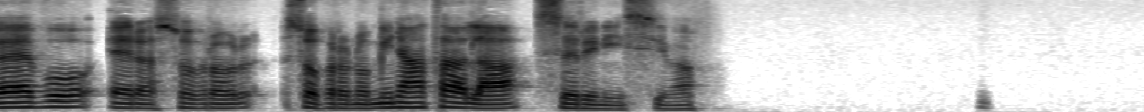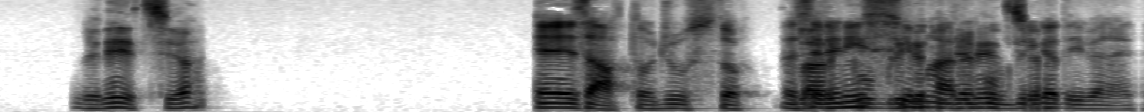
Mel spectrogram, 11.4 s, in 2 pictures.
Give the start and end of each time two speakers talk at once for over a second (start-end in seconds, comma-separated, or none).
9.7-10.9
